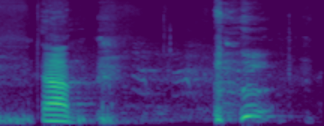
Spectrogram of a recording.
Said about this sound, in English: Getting used to this thing. I might try out a few coughs up here.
